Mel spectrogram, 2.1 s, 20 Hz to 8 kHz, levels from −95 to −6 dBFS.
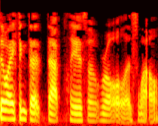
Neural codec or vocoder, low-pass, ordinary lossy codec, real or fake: none; 7.2 kHz; MP3, 24 kbps; real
